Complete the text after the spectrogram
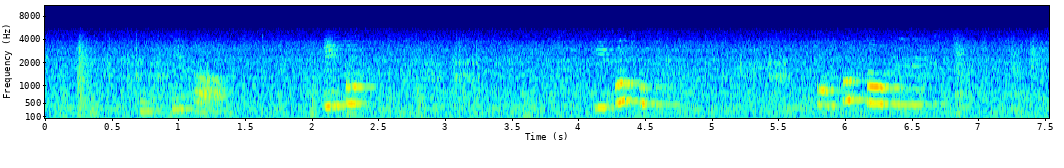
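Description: Kittens mew in short, high cries.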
